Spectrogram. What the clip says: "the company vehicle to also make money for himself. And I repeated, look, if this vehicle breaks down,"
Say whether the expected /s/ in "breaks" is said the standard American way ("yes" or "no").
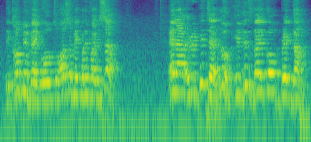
no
